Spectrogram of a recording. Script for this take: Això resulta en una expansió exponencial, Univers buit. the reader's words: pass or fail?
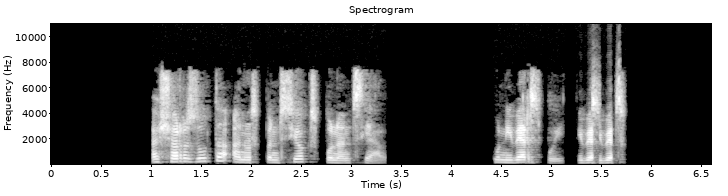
fail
